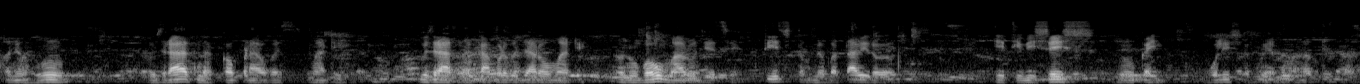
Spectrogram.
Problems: background sounds at intervals, background conversations at intervals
